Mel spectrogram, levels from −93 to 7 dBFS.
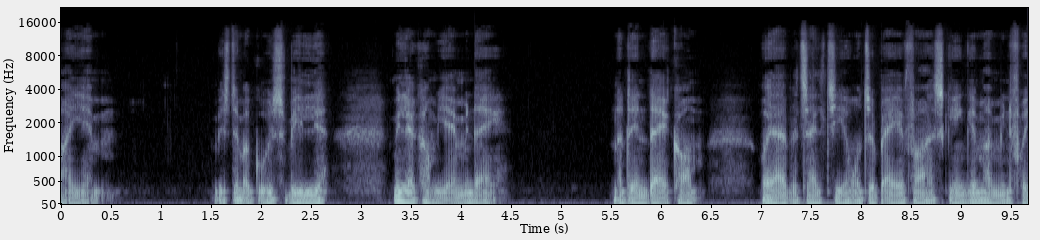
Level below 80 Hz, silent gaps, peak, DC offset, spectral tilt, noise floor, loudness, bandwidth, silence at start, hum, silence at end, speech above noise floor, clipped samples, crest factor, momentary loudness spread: -32 dBFS; none; -8 dBFS; under 0.1%; -5 dB/octave; -60 dBFS; -26 LUFS; 15 kHz; 0 s; none; 0 s; 35 dB; under 0.1%; 18 dB; 15 LU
